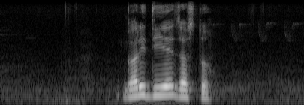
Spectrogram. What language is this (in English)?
Nepali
